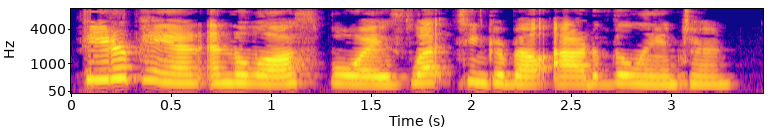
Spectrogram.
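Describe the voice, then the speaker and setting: A woman teacher reading a children's storybook aloud to students, expressively and deliberately. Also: sits high, pushed and bright, muffled recording. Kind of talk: children's storybook read-aloud in Spanish and English.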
